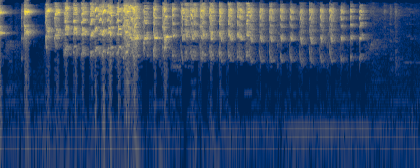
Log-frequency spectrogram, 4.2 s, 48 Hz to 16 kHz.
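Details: Lovebird song, recorded 21 March 2023: a dense rapid chatter of high buzzy notes that settles into an even pulsing series, about three or four notes a second, fading out at the end over a faint low hum.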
